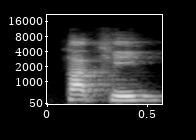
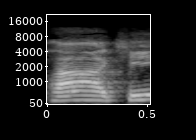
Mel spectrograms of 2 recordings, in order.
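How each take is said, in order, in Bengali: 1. প্রথম স্বরধ্বনিটি ছোট, কোনো টান নেই। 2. প্রথম স্বরধ্বনিটি লম্বা টান দিয়ে টানা হয়।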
